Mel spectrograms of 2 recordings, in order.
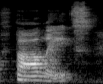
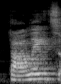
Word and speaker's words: phthalates: And often in fragrance, they add something called phthalates. It's So that's spelled PHTHLATES. It's a weird word. And phthalates are, they get added to fragrances so that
